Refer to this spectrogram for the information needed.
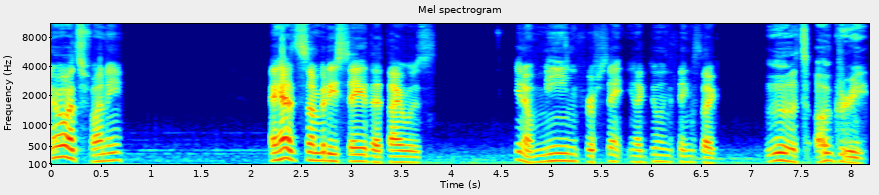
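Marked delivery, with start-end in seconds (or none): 7.2-8.2 put-on Chinese accent. Speaker recalls being called mean, impersonating a Chinese person. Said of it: "that's my impersonation of Chinese person".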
